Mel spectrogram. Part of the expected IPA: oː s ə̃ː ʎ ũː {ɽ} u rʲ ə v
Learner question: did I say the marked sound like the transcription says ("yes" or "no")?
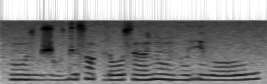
no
